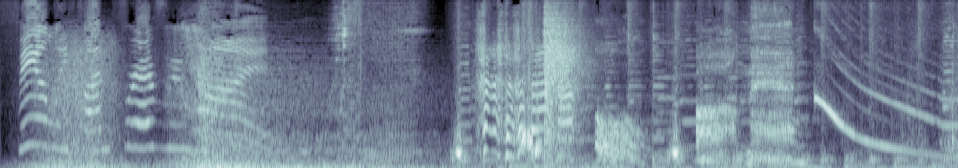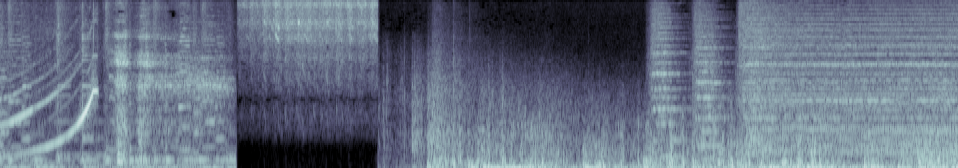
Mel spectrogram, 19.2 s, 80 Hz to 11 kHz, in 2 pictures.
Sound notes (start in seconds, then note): 4.6 Gekko Laughing; 6.2 zombie Growling; 8.1 slide Whistle; 10.1 skull Laughing; 12.0 bats Chirping; 13.4 thunder And Lighting Crackling; 16.0 dramatic Music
